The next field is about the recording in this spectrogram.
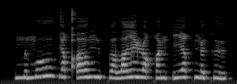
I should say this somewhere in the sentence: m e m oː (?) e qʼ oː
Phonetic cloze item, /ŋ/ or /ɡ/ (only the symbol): ɡ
